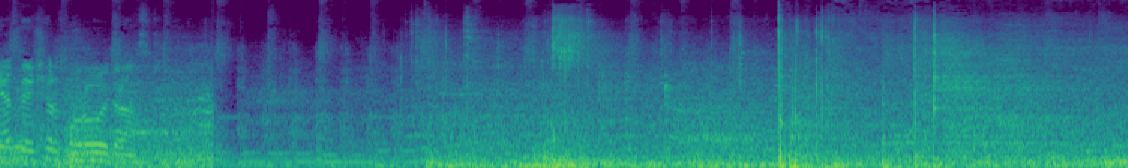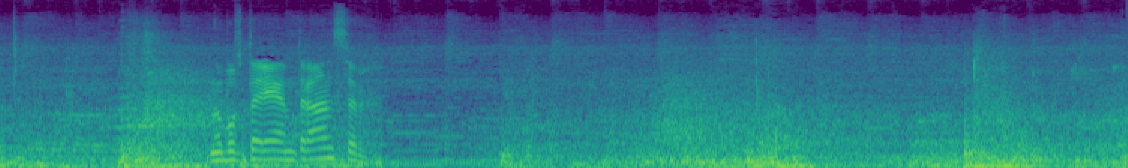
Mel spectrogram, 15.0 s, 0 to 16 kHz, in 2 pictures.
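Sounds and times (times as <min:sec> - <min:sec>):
background music: 0:00.0 - 0:15.0
scooter wheels rolling on ramp: 0:10.8 - 0:15.0.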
